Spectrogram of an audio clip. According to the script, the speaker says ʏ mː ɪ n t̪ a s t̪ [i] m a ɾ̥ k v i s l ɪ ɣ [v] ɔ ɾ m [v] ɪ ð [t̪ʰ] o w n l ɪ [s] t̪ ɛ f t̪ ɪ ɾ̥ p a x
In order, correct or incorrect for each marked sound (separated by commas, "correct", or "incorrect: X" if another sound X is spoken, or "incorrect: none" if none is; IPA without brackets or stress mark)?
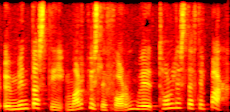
correct, incorrect: f, correct, correct, correct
